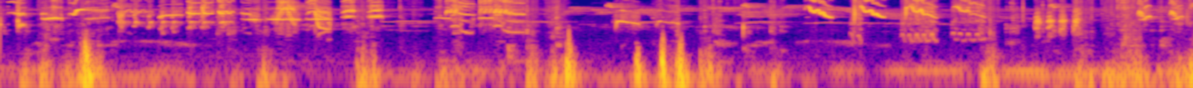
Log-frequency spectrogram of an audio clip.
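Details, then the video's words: Jongkangan in lively song with rising and falling phrases, delivered as dense bursts of high chirps, trills and sharp whistled notes that come in quick succession, broken by short pauses and occasional low thumps. "Jongkangan Gacor Naik Turun Oke"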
